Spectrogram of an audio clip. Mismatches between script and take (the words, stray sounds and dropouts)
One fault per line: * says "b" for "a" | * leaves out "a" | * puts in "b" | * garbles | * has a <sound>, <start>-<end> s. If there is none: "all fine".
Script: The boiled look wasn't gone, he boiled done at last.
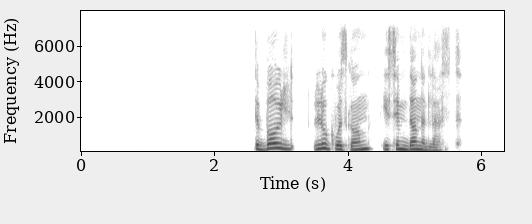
* says "was" for "wasn't"
* says "seemed" for "boiled"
